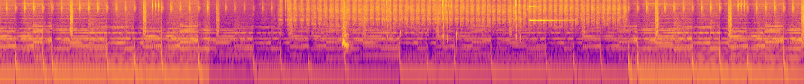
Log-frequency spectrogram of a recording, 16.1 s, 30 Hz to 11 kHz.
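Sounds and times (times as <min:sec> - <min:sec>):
sandpaper scraping on steel bar: 0:05.6 - 0:12.6
short clear ding: 0:10.6 - 0:11.4.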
